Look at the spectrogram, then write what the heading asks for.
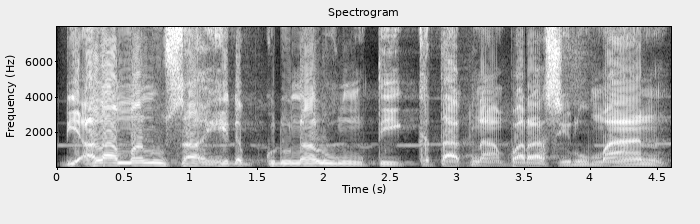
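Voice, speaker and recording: Lalaki nyoarakeun raja jin sepuh, sorana agem pisan. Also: male voice, sits low, a bit bright, pitched above the performer's own voice. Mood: solemn, commanding. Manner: slow, solemn, fatherly counsel. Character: wise, authoritative old jinn king, a father. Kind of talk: Sundanese storytelling character voice. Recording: long hall reverb, music underneath.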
